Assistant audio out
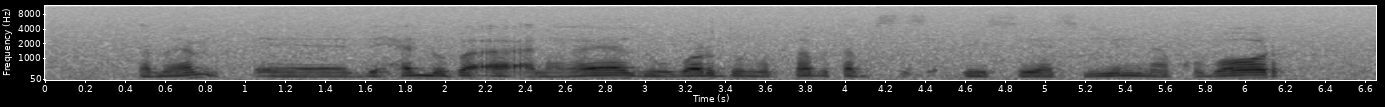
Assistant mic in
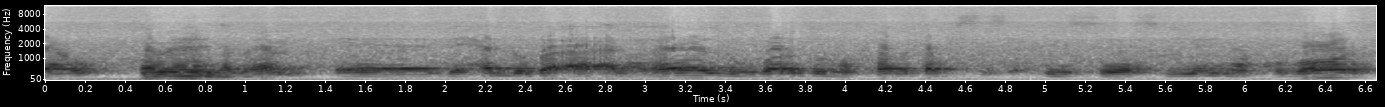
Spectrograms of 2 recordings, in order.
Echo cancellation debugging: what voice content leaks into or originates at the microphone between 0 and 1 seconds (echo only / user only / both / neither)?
both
